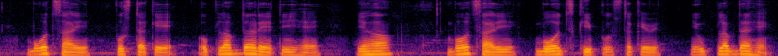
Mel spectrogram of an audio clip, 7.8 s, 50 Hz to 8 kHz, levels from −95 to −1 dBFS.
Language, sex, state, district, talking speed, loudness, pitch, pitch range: Hindi, male, Uttar Pradesh, Muzaffarnagar, 110 wpm, -26 LUFS, 110 Hz, 100-130 Hz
